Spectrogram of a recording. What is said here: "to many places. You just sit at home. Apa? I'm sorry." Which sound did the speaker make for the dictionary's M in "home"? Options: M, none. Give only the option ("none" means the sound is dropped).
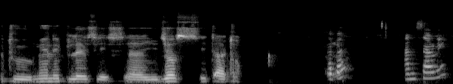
none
